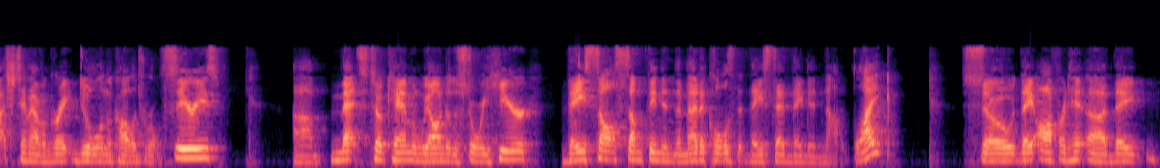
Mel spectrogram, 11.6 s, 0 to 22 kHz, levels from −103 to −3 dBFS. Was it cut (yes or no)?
no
